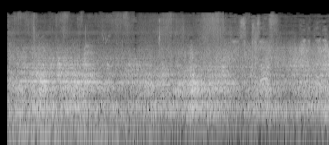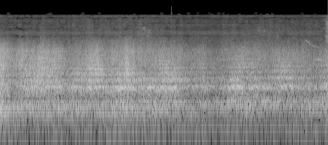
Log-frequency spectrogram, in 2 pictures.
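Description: Wind buffeting the microphone in an open field, with indistinct talking under it.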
